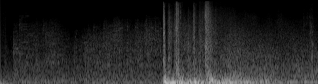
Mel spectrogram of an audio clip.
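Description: Naval guns fire in World of Warships, a sudden loud boom followed by a rolling, rumbling tail of several more heavy blasts over low background noise.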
